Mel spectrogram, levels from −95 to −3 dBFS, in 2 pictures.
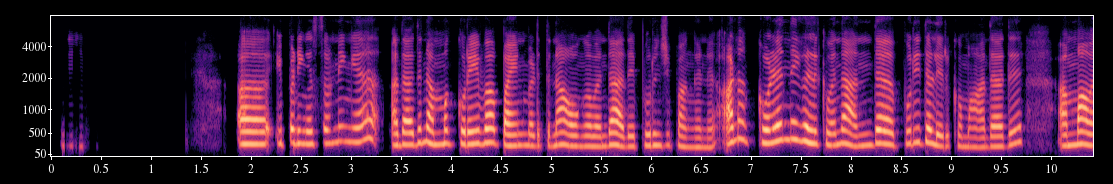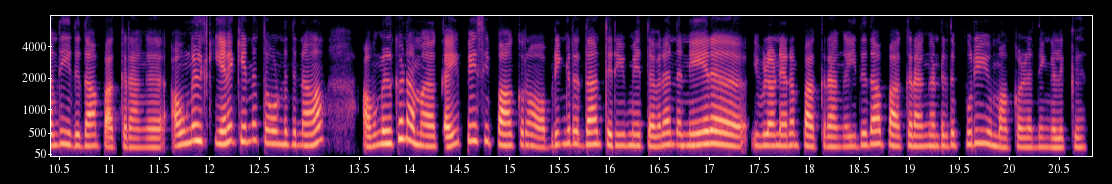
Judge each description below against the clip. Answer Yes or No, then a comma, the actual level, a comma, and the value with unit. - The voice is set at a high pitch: Yes, high, 240 Hz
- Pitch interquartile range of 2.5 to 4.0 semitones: Yes, average, 3.7 semitones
